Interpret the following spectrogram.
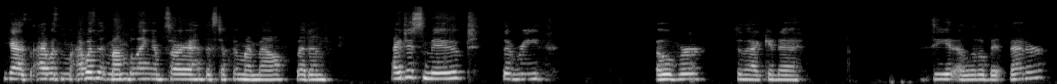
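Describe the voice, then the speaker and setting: Woman craft host, slightly high voice, casual hands-on chatter for a home tutorial. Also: steady tone, normal speed, long pauses, a little mellow, low-quality recording. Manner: chatty, talks to viewers while working hands-on.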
